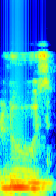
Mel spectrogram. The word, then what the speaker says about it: lose: between loose and loose the two words have the same vowel but they are different but they are different because of the consonant after it we have lose lose now let's have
